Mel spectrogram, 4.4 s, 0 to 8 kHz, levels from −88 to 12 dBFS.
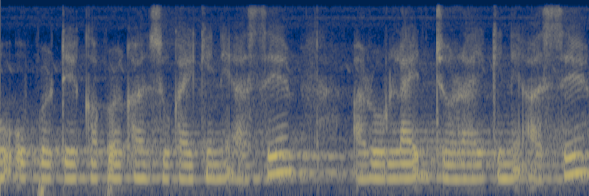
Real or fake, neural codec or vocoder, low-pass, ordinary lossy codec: real; none; 7.2 kHz; none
